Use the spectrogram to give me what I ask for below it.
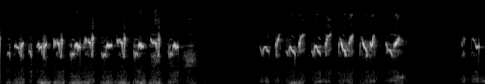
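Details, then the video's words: Sooty-headed bulbul chirping in the afternoon: two quick bursts of sharp, warbled notes about two seconds long, separated by a pause, and a short start of a third. "TRUCUKAN, KICAU DI SORE HARI"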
